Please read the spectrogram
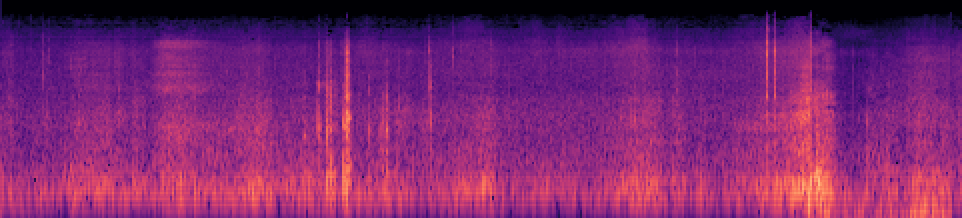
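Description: Motorcycle, a KTM Duke, moving slowly over a wet, rocky dirt track, its sound mixed with a steady rush of wind and rain noise on the action camera. A few sharp knocks come about three and a half seconds in, and a louder knock and low rumble about eight seconds in.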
